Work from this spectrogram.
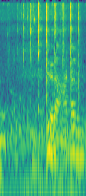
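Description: Giribaz pigeons coo briefly at close range, soft low calls mixed with someone talking over them.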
